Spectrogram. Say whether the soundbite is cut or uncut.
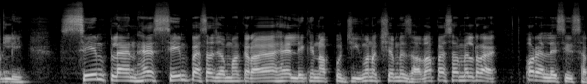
uncut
